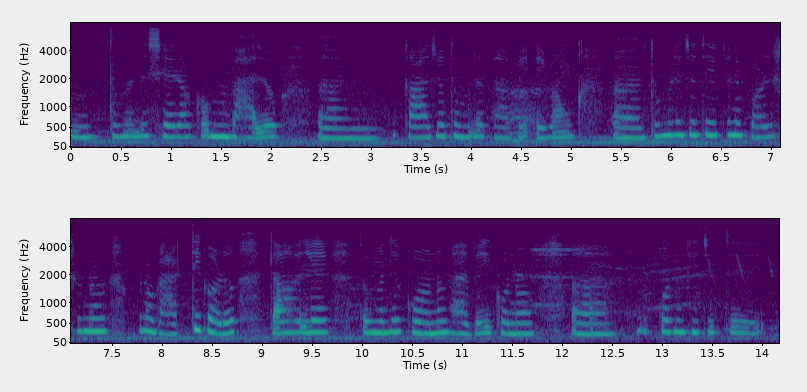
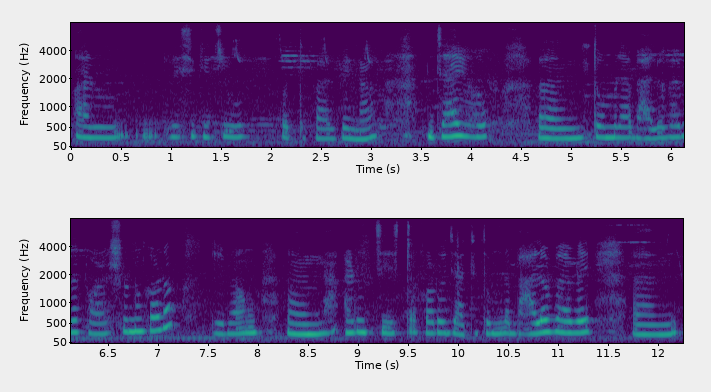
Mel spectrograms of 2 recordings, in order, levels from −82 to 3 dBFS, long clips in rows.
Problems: constant background noise, continuous background conversations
